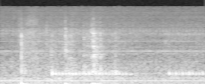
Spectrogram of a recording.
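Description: Faint purring of a domestic cat that stops briefly and resumes near the end, with a few soft taps.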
